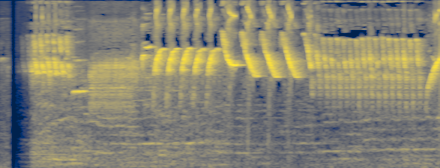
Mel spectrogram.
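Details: Canary singing in the Indonesian long rolling, 'shooting' style known as ngerol nembak: a buzzy opening note, then fast repeated descending high notes, followed by a long rapid trill and a final rising sweep.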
